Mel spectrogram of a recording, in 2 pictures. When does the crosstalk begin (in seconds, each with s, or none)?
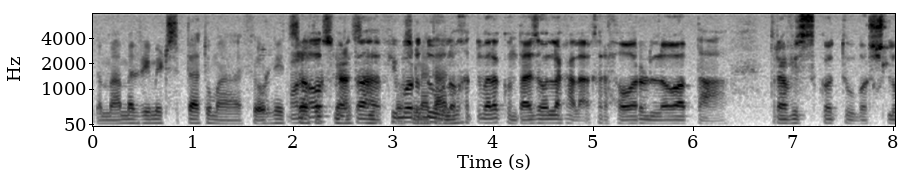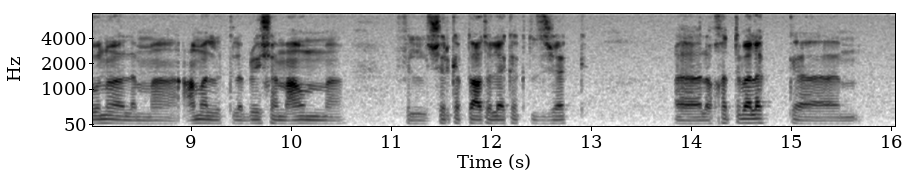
2.0 s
